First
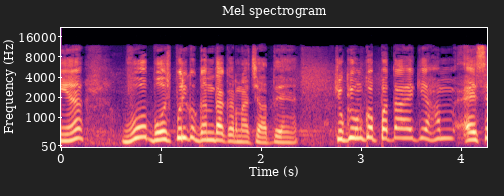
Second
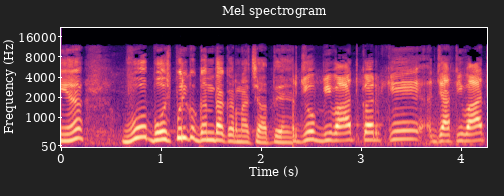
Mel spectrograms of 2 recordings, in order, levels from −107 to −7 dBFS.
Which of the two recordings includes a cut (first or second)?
second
